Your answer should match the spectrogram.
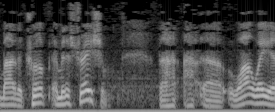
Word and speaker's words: Huawei: And it, to go to another further, you know, you've heard of H-U-A-W-E-I. How do you pronounce that, Melody? Huey? H-U-A-W-E-I. – Huawei.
